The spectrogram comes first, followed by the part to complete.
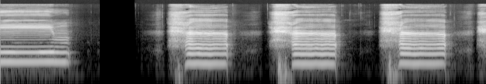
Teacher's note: ہا جو ہے ہمارے حلق کے درمیانی حصے سے یعنی ہمارے تھروٹ کے مڈل پارٹ سے ادا ہوتا ہے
